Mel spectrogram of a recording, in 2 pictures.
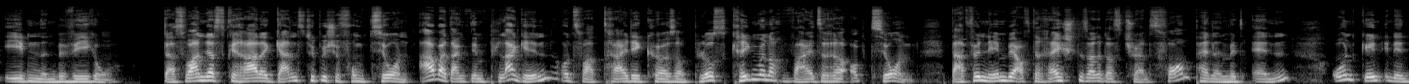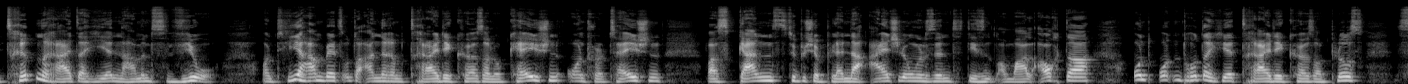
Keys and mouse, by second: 0.8 click, 12.3 n, 15.8 click.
